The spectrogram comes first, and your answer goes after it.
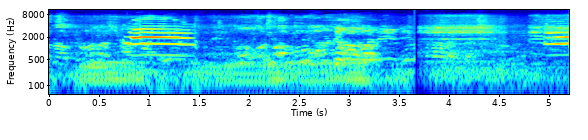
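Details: Domestic cat meowing: a clear, falling meow early on and another starting at the very end, over continuous low murmuring voices.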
